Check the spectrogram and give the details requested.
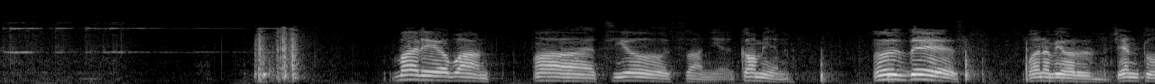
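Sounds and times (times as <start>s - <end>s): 
doorbell ringing: 0.0s - 2.6s
speech: 3.9s - 8.0s, 8.7s - 11.5s.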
